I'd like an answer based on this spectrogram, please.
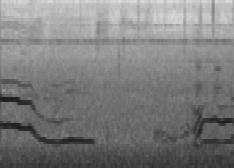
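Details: A harbor seal in Seattle gives a drawn-out, tonal wail that slides downward, then a shorter rising cry.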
